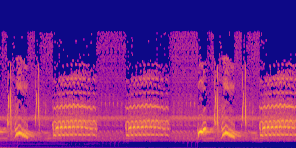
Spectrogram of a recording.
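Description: A blackbird in Stražišče near Kranj sings its territorial song, its whistled phrases alternating with buzzy, trilling bursts that mimic a telephone ringtone, repeating in a steady on-off pattern with no voices.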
